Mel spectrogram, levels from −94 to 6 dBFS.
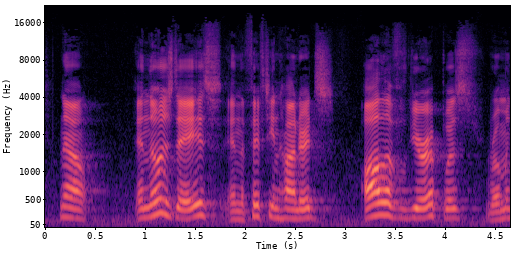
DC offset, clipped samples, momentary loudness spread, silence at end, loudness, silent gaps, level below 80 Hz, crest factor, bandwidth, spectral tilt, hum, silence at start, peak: under 0.1%; under 0.1%; 13 LU; 0 s; -25 LUFS; none; -64 dBFS; 20 dB; 16.5 kHz; -3.5 dB/octave; none; 0.15 s; -6 dBFS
